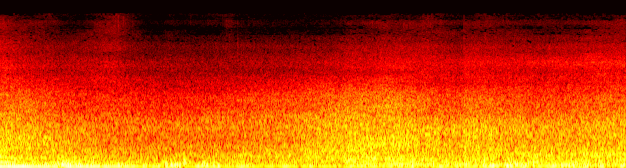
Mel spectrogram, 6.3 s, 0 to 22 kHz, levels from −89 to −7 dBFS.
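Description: A doubled audio track appears at 4.65 s and runs to the end of the clip. A second, full-band copy of the sound cuts in abruptly and trails the original by roughly 0.7 s, sitting around 5 dB quieter. That most likely comes from the signal being captured twice, once through a slower path. Because the copy carries no decay or room colour, it reads as a flat, detached repeat rather than an echo.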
